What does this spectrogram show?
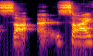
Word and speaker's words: psi: designed, so robust, so scientific on the so-called psi phenomena. It's spelled PSI.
